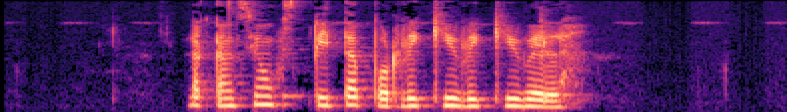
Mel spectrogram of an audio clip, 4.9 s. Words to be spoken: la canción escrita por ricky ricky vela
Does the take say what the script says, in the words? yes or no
yes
